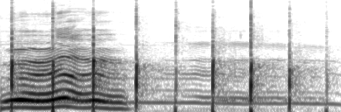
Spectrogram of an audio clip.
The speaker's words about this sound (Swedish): Ja, så applåd till podcastgruppen.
